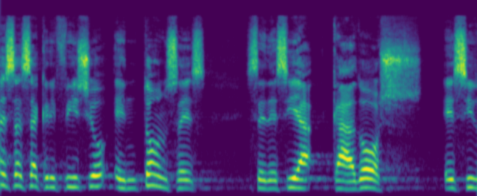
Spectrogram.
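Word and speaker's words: kadosh (קדוש): Pero la palabra santidad es la palabra kadosh con K. En el diccionario se escribe kodesh, pero la pronunciación es así.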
